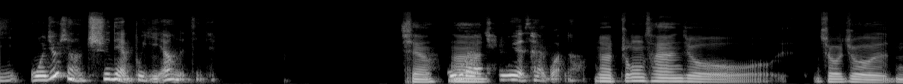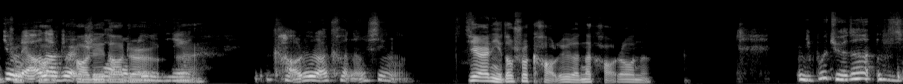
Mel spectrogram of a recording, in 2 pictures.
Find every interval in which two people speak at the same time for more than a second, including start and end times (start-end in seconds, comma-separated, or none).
9.0-10.9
